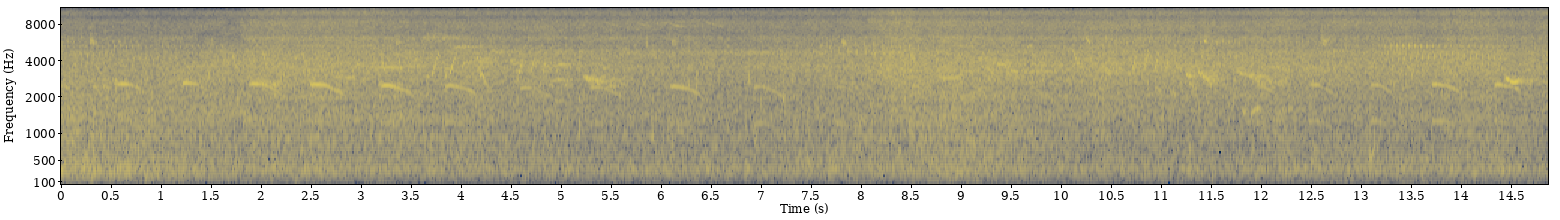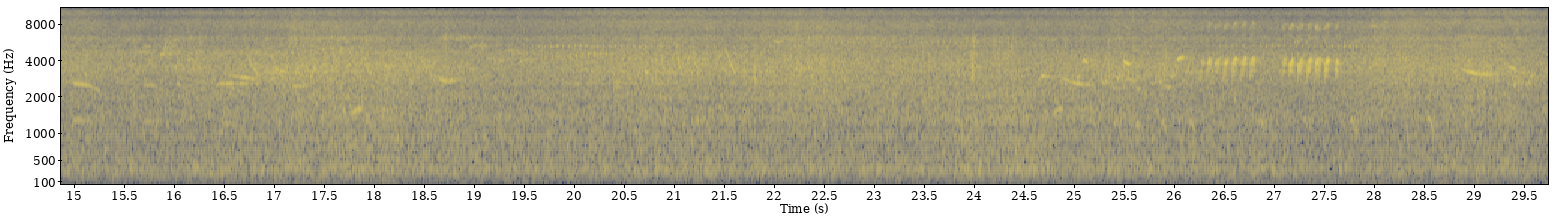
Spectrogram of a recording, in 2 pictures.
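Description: Outdoor nature ambience: a small bird repeats short chirps, about two a second at first and then more scattered, over a steady murmur like running water.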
